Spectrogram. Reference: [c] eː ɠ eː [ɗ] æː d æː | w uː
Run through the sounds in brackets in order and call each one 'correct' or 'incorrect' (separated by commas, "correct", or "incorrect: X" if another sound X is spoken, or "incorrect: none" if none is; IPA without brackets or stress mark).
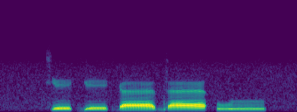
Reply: correct, incorrect: ɠ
